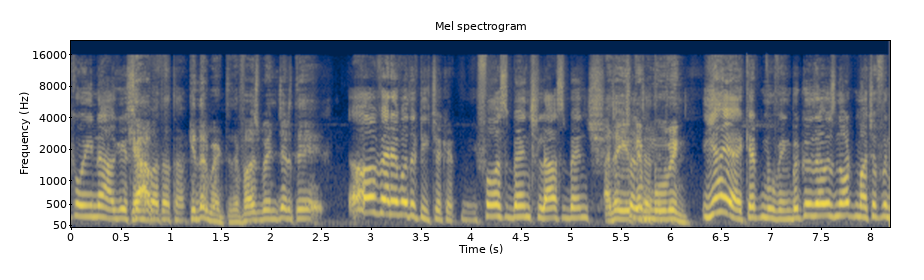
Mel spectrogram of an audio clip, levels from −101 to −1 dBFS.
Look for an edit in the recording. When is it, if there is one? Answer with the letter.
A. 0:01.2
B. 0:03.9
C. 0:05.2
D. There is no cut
C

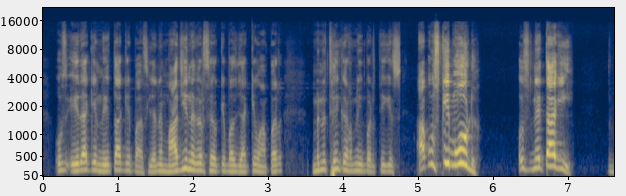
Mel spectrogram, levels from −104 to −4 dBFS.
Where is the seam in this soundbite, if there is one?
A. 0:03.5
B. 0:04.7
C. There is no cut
B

